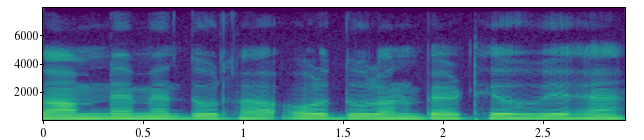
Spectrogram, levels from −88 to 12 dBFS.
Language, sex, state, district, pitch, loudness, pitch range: Hindi, male, Jharkhand, Deoghar, 150 Hz, -13 LUFS, 150-155 Hz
